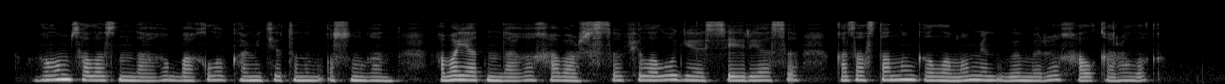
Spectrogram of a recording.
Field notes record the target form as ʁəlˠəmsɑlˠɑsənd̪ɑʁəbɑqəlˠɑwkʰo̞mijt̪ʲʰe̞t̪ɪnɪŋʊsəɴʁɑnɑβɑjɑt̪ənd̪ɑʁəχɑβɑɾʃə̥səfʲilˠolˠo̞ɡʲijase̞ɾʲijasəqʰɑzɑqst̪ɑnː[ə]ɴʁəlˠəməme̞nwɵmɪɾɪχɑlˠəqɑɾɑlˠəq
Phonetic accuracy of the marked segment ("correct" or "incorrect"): correct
